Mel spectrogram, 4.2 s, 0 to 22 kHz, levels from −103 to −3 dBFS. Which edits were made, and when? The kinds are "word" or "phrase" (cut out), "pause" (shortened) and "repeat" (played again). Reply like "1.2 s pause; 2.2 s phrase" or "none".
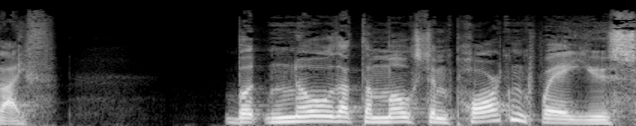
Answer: none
